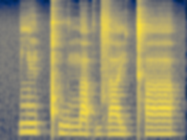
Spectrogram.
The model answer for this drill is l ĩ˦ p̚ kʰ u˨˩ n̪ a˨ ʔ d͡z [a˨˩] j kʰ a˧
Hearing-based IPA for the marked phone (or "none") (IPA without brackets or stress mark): a˨˩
